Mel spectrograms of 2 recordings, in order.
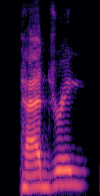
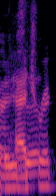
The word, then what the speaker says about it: Padraig: We have Harry Higgs, Paul Casey, Padraig Harrington. – I think it's just pronounced Patrick.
